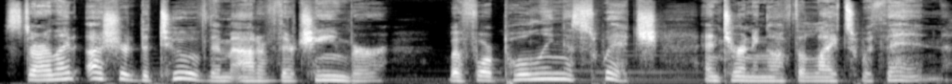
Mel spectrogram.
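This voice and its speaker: A woman's voice: fairly low pitch, normal speed. A woman narrator reading a scripted story. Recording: music under the voice.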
